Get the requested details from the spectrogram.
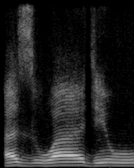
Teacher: Kalau diwasol menjadi hukum idgam bigunah karena tanwin kasrah ketemu ya. Cara bacanya tanwin kasrahnya dimasukkan ke ya dan ditahan sampai terasa ke hidung. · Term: idgham bigunah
